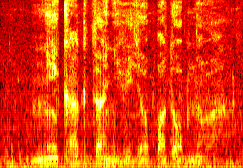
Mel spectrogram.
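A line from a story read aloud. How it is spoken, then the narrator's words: Quiet speech. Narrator (Russian): негромко произнес Дрорг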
